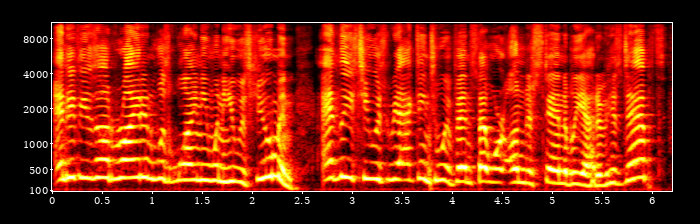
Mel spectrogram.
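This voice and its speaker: A man's voice: very high-pitched, a little fast, a bit bright. A man narrating a countdown video as its reviewer, delivering opinionated scripted commentary in a blunt, sweary, emphatic way.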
